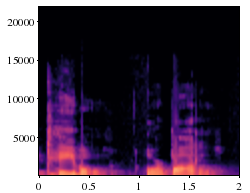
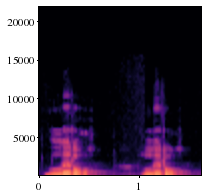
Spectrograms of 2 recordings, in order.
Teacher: it's a short sound plus a dark l o o like when you say table or bottle it's a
